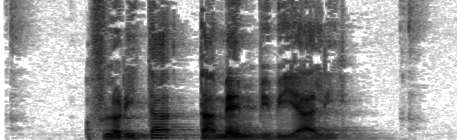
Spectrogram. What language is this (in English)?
Galician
